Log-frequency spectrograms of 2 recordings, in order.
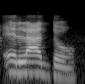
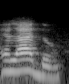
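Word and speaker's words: helado: is all started with Edge so we don't pronounce the edge I'll start with merely say hola elado gracias Karen hola elado gracias and muy bien Patrick okay perfect so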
